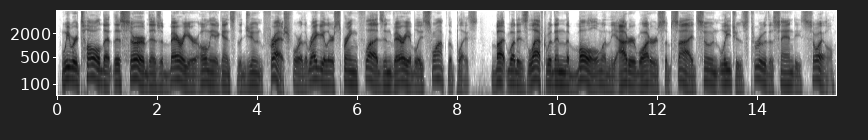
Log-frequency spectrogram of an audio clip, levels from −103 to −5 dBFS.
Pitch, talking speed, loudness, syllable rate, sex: 105 Hz, 160 wpm, -19 LUFS, 3.9 syllables/s, male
